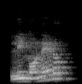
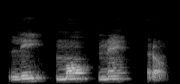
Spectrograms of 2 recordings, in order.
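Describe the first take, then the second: First: Said in the usual way. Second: Limonero in four separate beats, li, mo, ne, ro; syllable by syllable. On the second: Shown as a demonstration. Teacher giving the class a mnemonic for sonants, limonero syllable by syllable. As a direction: break limonero into slow, evenly spaced syllables.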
